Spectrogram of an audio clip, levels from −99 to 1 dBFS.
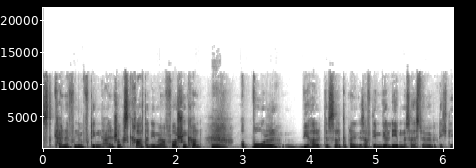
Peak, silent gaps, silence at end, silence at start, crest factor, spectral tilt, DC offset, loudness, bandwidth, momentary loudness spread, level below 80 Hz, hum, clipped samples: -2 dBFS; none; 0 s; 0 s; 14 dB; -5.5 dB/octave; under 0.1%; -17 LUFS; 12 kHz; 6 LU; -42 dBFS; none; under 0.1%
